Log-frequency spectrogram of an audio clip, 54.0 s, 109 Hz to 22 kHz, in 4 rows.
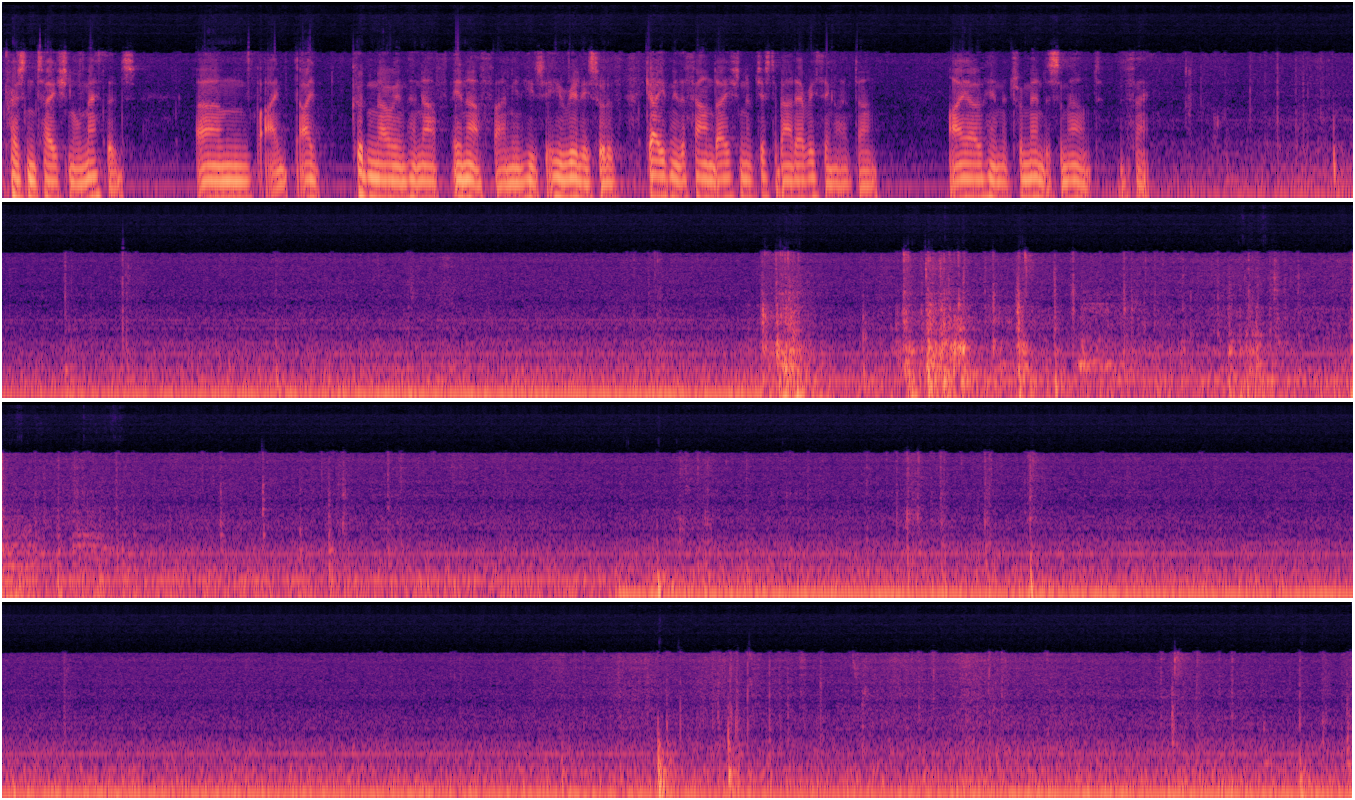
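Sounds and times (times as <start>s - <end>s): low mechanical hum: 0.0s - 54.0s
knocks and bumps: 21.1s - 28.6s.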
